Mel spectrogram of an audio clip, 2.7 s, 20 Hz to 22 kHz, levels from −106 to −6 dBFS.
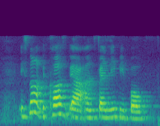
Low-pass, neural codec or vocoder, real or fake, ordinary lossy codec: none; none; real; none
